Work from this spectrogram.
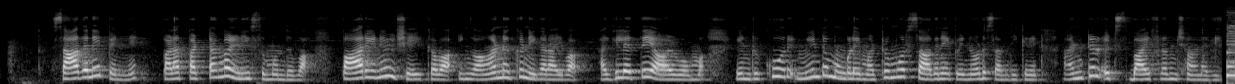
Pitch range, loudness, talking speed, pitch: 230-300 Hz, -19 LUFS, 130 wpm, 255 Hz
